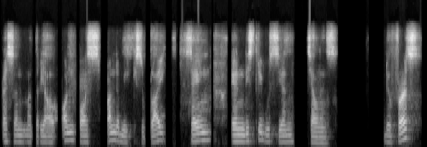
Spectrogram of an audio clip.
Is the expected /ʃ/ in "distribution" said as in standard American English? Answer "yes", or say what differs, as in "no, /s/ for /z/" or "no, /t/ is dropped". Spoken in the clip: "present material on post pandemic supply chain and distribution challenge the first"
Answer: no, /s/ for /ʃ/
